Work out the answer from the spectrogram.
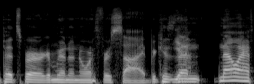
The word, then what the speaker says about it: Versailles: It very much is Versailles. That is how it should be pronounced. But when I'm talking to Pittsburghers, I say Versailles.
